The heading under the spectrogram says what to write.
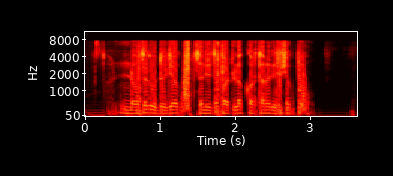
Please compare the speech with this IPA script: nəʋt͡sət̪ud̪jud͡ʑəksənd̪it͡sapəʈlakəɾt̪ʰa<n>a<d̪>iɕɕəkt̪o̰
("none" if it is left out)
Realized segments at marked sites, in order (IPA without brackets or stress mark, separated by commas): n, d̪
